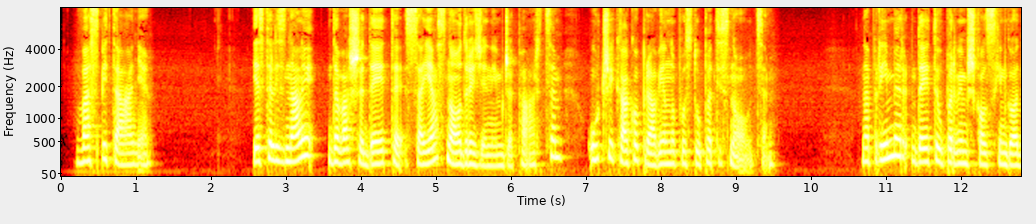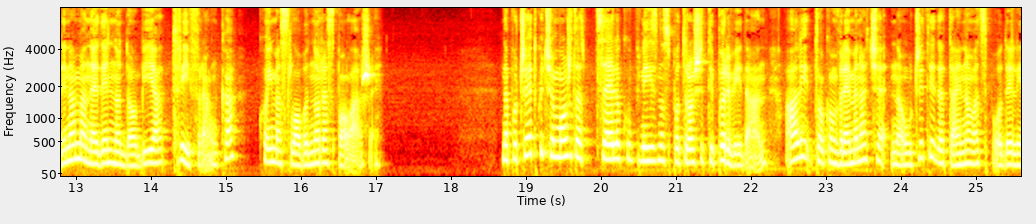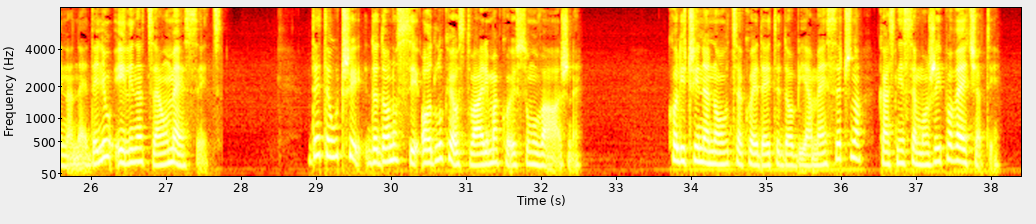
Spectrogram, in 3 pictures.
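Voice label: Serbian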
